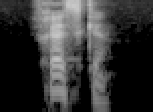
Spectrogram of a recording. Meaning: fresco
- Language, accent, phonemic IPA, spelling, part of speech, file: French, France, /fʁɛsk/, fresque, noun, LL-Q150 (fra)-fresque.wav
